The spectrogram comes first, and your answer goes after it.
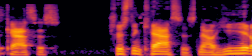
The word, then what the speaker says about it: Casas: How do you pronounce that? It's Casas.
